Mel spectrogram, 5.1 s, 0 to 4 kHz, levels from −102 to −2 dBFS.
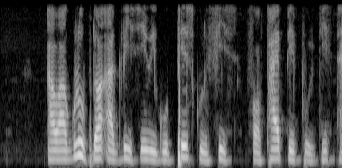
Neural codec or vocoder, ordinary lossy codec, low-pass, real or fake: none; none; 3.6 kHz; real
